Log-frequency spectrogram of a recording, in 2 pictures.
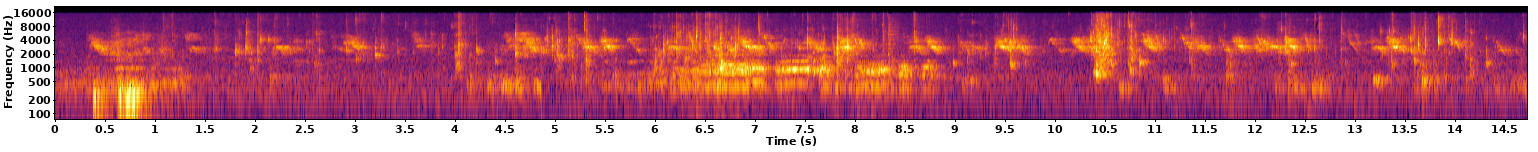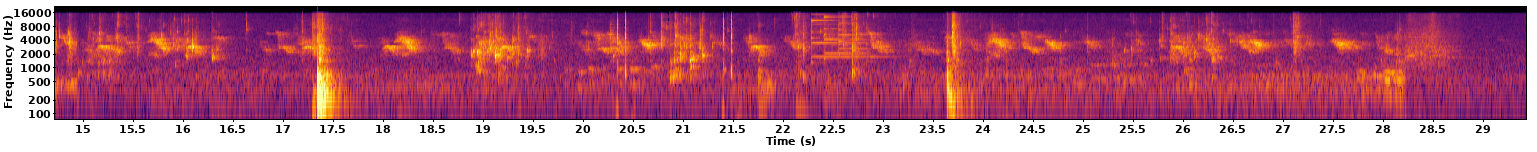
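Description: Hands washing chunks of raw beef tail and ribs in a basin of water: irregular sloshing and splashing as the meat is rubbed and turned, with birds chirping throughout. Two sharp knocks stand out, one just past the middle and one near the end.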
